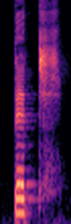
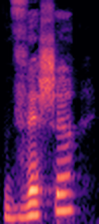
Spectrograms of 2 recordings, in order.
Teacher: Bett, hier sind die Lippen aufeinander. Wäsche, hier sind die Zähne, die oberen Schneidezähne auf der Unterlippe.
